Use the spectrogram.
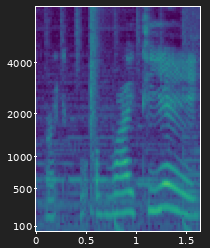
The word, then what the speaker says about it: AITA: what am I saying it's a Yeta a yta yeah yeah that's how you say it that's my verdict hola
